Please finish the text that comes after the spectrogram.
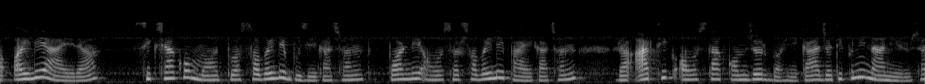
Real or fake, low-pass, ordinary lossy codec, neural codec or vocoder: real; 7.2 kHz; Opus, 32 kbps; none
